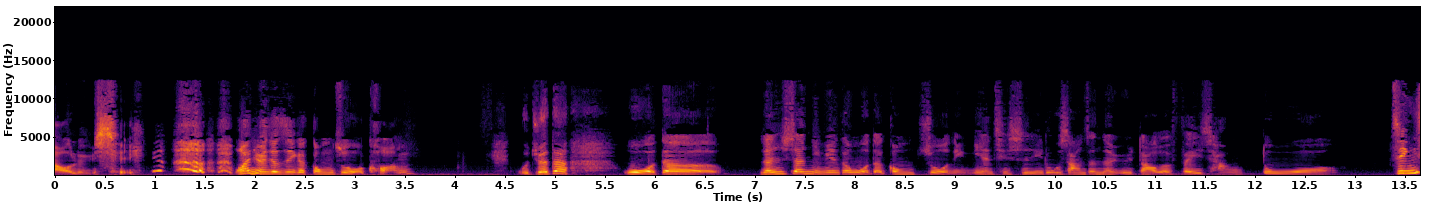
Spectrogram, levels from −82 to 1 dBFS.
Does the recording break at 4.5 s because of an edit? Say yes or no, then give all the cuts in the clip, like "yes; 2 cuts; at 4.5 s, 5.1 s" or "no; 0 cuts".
yes; 1 cut; at 4.5 s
